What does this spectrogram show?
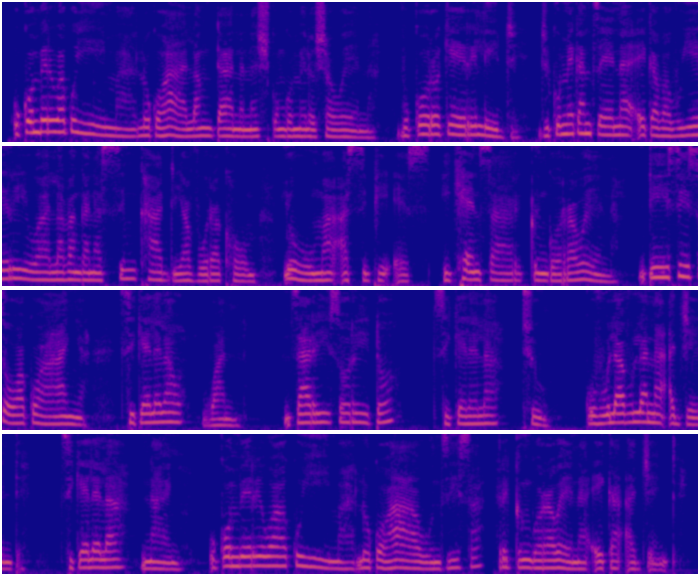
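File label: Tsonga, voice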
